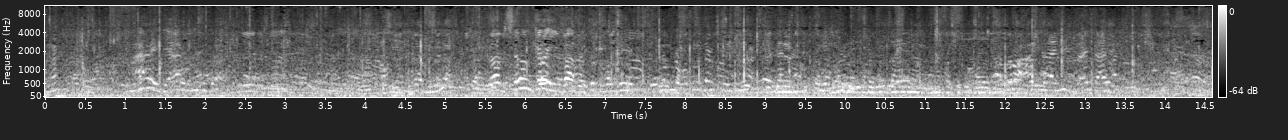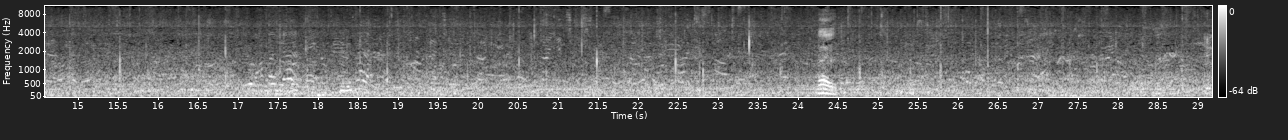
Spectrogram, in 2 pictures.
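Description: A large crowd murmurs and talks outdoors.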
